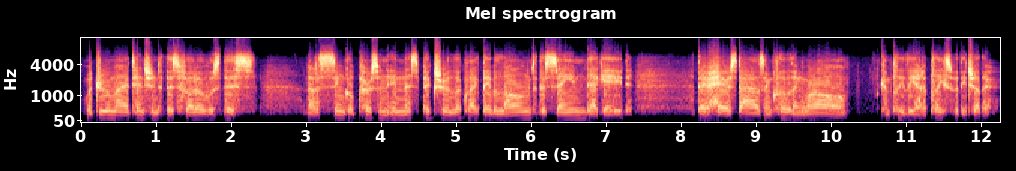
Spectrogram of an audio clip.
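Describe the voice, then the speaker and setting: Deep, husky late-night radio host. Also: male voice, steady tone, pushed and bright, no echo, muffled recording. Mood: intriguing, hushed. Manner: deliberate, intimate, conspiratorial. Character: folksy, mysterious late-night strange-tales radio host.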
